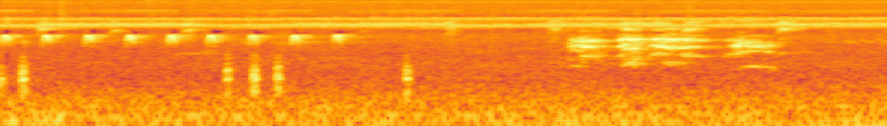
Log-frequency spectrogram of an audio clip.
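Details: Red junglefowl being lured with a decoy: a few low, short clucks, a quick run of thin high notes, then a harsh, ragged crow lasting over a second, over a steady high insect drone.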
